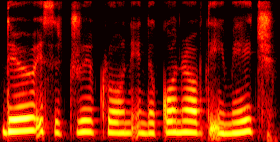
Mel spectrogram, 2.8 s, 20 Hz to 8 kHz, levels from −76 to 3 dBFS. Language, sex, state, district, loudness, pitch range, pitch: English, female, Nagaland, Kohima, -16 LUFS, 220-245 Hz, 230 Hz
